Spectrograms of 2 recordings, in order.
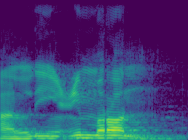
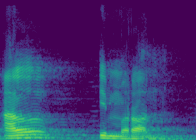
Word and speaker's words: Ali Imran: tetap dalam keadaan Islam surah Ali Imran Ali imr Bacanya jangan Al imr ayat 102 kemudian surah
